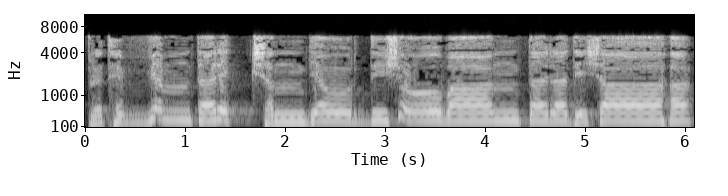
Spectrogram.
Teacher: The syllable sho carries the upward intonation.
